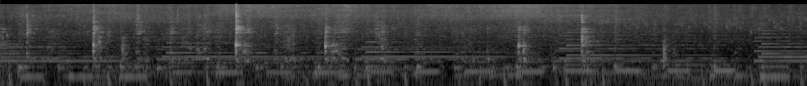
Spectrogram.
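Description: Onion and garlic sauté in a large pan for a big batch of Filipino dishes, with a constant sizzle and repeated scraping, clinking strokes of a stirring utensil at an uneven rhythm.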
